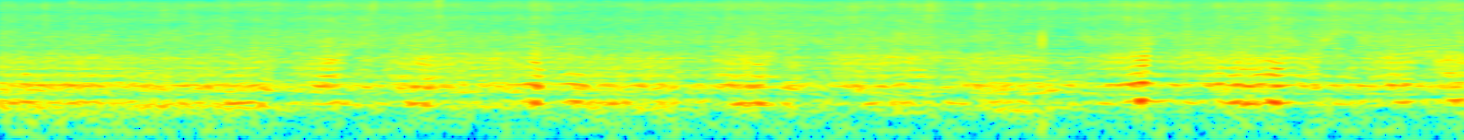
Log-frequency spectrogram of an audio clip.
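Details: Honey bee flying out on a warm February day, a steady low droning buzz with a strong hum and a higher overtone, swelling briefly as a bee passes close around five and six seconds.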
